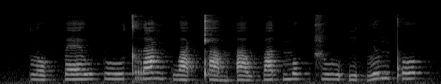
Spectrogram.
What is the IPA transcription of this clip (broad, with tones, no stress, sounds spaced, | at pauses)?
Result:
p l o˨˩ k̚ p ɛː˦˥ w p uː˦˥ t r a˥˩ ŋ k w a˨˩ k̚ pʰ a˨˩ m ʔ a˨˩ w p a˦˥ t̚ m o˦˥ k̚ t͡ɕ uː˧ ʔ i˨˩ t̚ l ɯ˥˩ ŋ pʰ o˥˩ k̚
